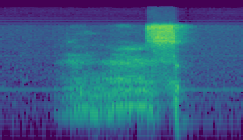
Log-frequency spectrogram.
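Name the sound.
dogs growling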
